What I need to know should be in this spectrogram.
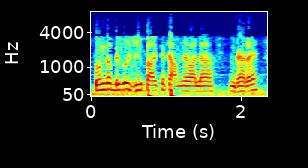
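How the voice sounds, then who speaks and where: A man's voice: a little high, steady tone, fast talker, husky. A man calling in to tell a ghost story in a rambling, casual way, with many restarts. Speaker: caller. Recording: tinny phone line.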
